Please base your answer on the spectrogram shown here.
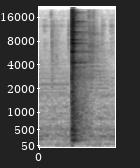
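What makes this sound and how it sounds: A hammer strikes an iron test piece once, as a comparison with ceramics, giving a sharp metallic clank with a ringing tone around 200 Hz that fades quickly. The iron plate only dents and does not crack.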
